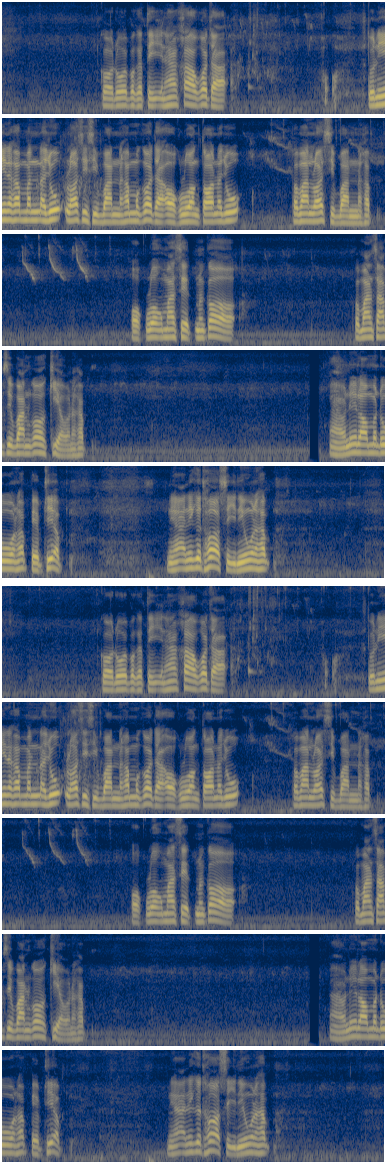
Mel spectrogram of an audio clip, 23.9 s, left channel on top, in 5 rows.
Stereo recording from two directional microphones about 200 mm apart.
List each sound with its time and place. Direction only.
1.2 s speech: 10° right (ahead or behind)
3.9 s speech: 10° left (ahead or behind)
9.8 s bird: 25° right (ahead or behind)
11.2 s speech: 5° left (ahead or behind)
14.0 s speech: 5° left (ahead or behind)
18.4 s speech: 5° left (ahead or behind)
